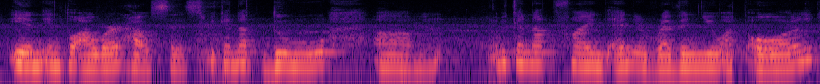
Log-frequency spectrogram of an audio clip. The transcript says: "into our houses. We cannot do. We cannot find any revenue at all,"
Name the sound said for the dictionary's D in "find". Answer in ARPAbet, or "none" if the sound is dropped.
D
